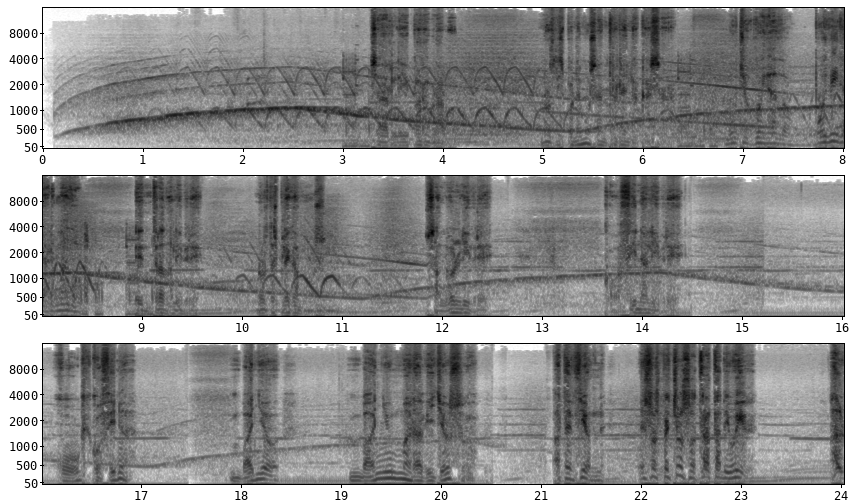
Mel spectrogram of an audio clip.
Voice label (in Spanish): spot dramatizado television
